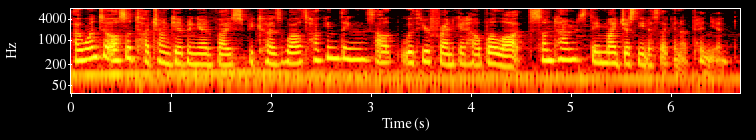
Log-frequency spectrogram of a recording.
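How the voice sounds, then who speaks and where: With music in the background, a woman talks at a very fast pace with hardly any pauses. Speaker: storytime animator. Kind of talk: advice narration for animation.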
